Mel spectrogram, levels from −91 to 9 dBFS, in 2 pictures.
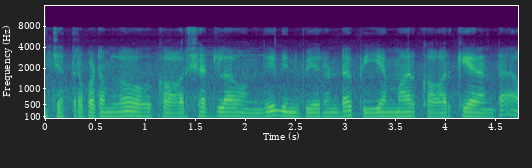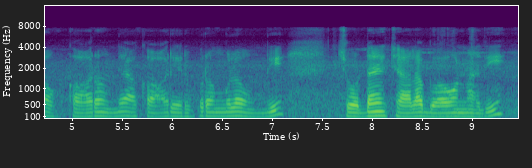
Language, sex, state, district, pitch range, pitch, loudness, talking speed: Telugu, male, Andhra Pradesh, Srikakulam, 120-130 Hz, 125 Hz, -19 LUFS, 145 wpm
